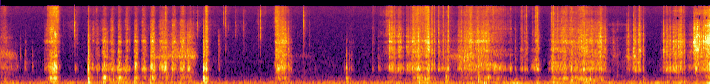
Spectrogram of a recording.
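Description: Pencil scratching on paper as a small plastic gear is rolled around the toothed plastic ring of a spiral art drawing toy, with light ticks from the gear and ring. It comes in short scattered strokes at first and runs more continuously in the second half.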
